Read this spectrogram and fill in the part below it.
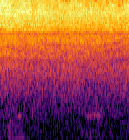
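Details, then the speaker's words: Pressure canner of chili after processing, pressure falling to about seven pounds and still actively venting: steady high even hiss of escaping steam, no sputter or pulsing; normal steam venting as it depressurizes. "all right so just in that time we've been talking pressure came down to about seven pounds is still actively going out"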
